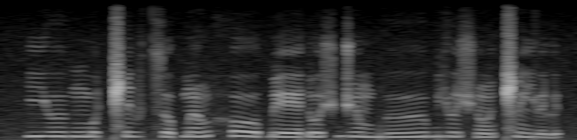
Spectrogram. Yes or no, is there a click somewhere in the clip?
yes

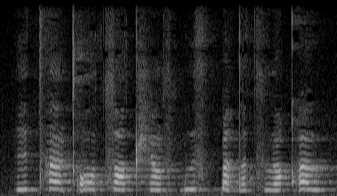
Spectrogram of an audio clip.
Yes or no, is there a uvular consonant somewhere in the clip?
yes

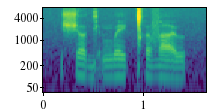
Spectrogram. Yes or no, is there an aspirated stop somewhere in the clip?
yes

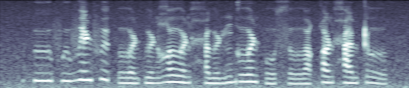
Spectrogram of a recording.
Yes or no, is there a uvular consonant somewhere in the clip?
yes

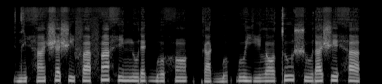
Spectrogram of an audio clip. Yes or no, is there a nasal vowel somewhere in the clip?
yes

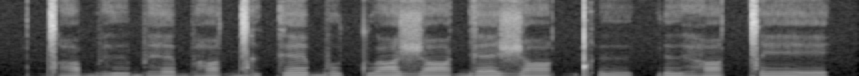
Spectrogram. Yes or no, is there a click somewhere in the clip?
yes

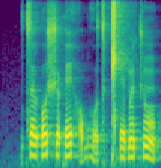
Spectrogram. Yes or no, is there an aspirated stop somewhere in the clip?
yes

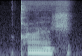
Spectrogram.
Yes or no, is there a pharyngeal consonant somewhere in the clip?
no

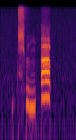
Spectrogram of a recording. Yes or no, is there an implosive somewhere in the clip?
no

